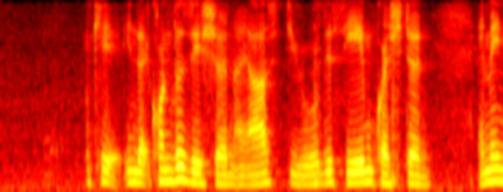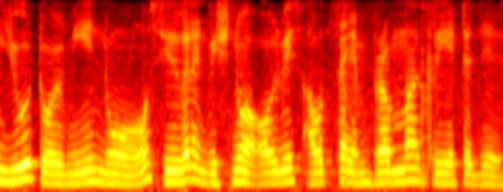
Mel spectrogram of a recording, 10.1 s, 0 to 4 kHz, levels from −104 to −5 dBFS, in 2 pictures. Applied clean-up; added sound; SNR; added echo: none; Drip; 18 dB; none.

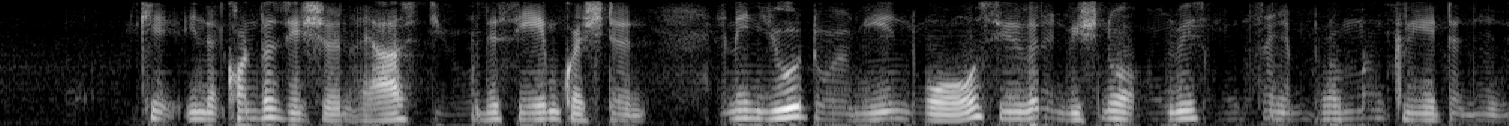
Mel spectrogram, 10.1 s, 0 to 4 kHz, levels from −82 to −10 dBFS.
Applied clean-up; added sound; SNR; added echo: neural separator model SepFormer WHAM!.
